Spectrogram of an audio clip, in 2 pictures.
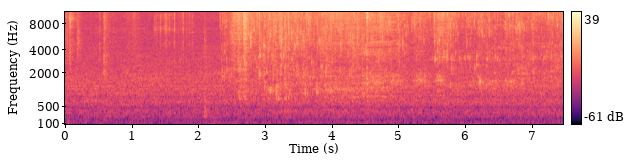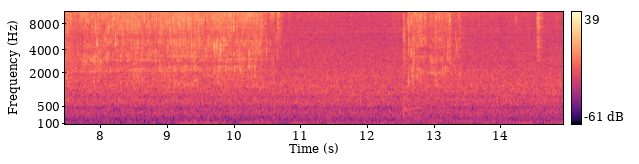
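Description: Water poured from a metal container into a stainless steel pot of raw pork pieces, splashing over the meat as the pot fills. The pour starts about two seconds in and stops after about eight seconds, with a brief second pour near the end.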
